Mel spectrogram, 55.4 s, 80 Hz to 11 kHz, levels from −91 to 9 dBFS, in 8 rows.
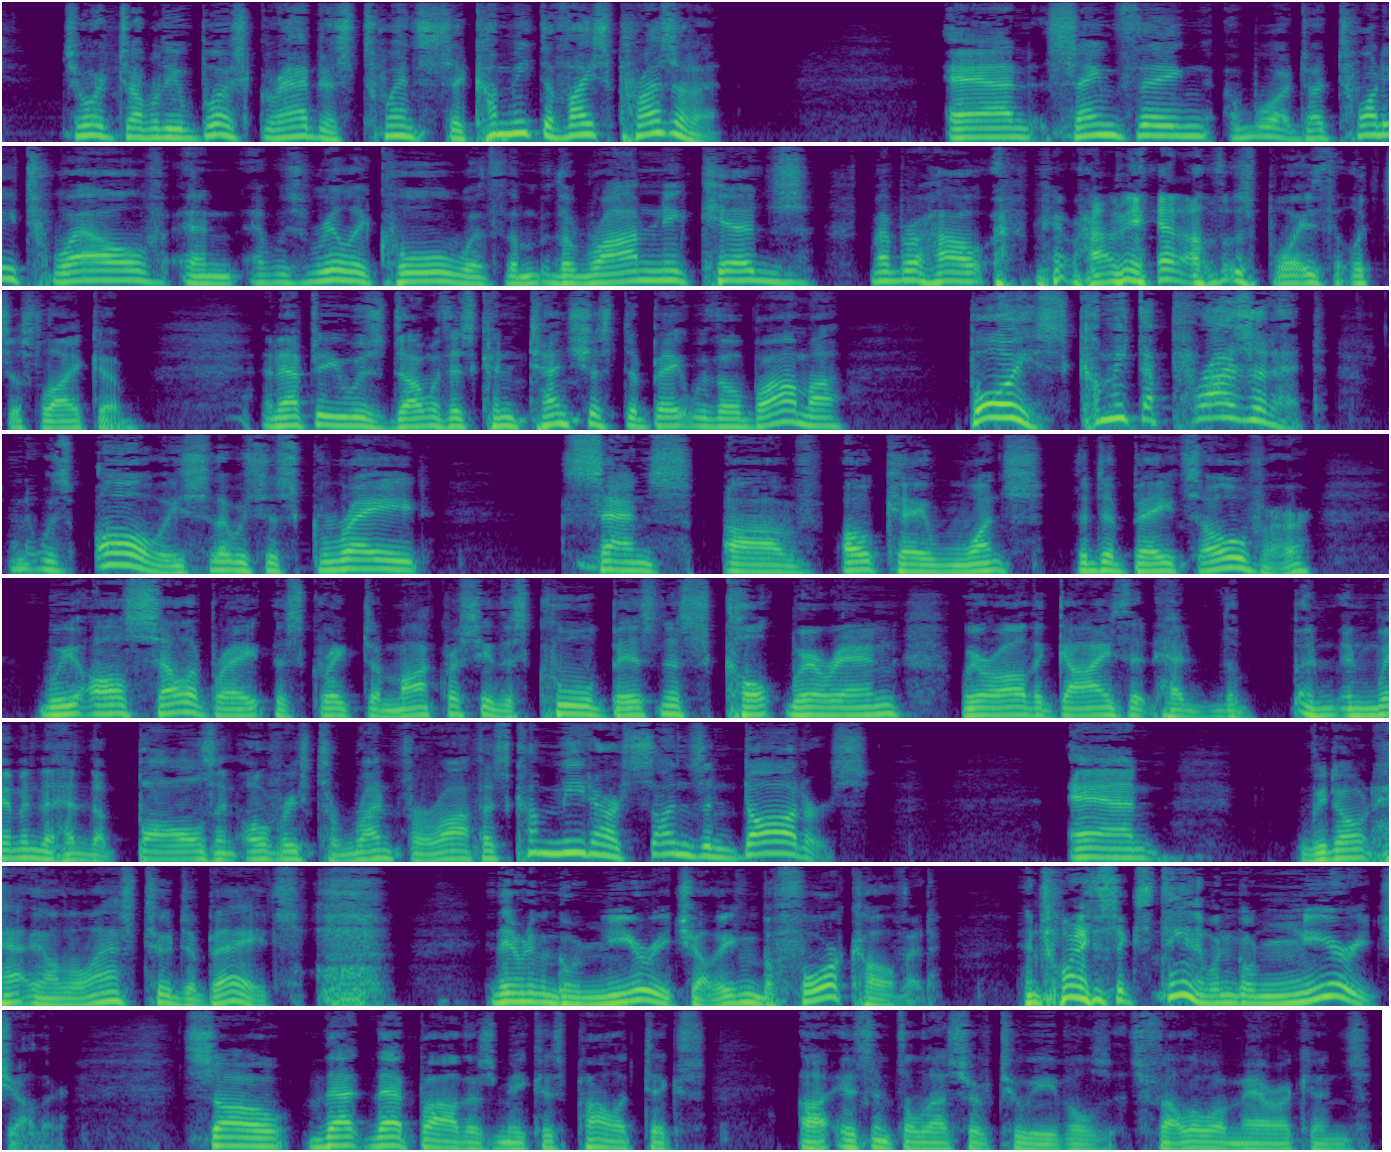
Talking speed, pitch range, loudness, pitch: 165 wpm, 125-160 Hz, -18 LUFS, 140 Hz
